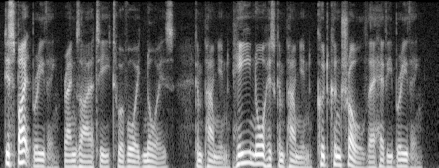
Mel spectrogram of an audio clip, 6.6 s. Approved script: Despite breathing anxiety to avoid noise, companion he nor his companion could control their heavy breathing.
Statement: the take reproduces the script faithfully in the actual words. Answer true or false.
true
